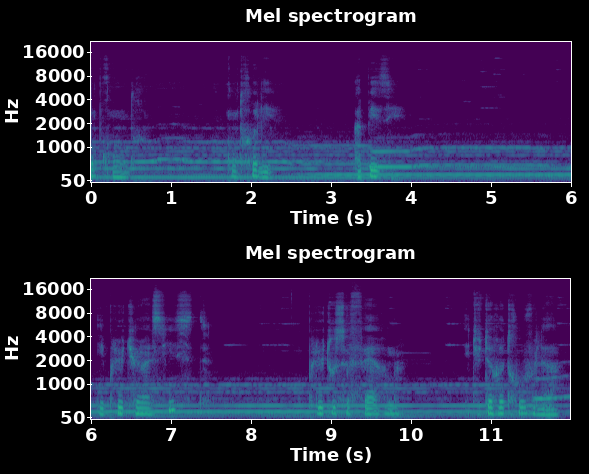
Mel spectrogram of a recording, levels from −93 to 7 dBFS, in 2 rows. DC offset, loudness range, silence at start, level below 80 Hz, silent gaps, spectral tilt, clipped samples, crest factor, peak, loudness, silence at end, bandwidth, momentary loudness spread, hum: under 0.1%; 2 LU; 0 s; -70 dBFS; none; -6 dB/octave; under 0.1%; 20 dB; -22 dBFS; -43 LUFS; 0 s; 16 kHz; 11 LU; none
